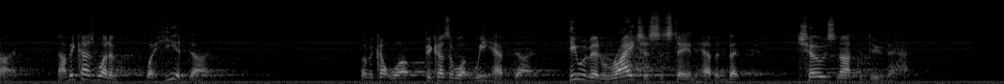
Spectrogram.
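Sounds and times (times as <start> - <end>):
man speaking: 0.0 - 2.3, 3.6 - 9.2
electrical mains hum: 0.0 - 10.0.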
